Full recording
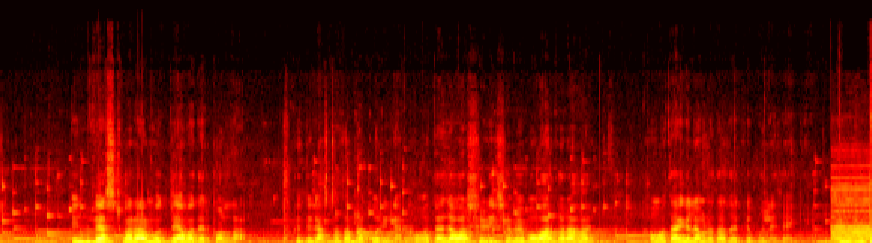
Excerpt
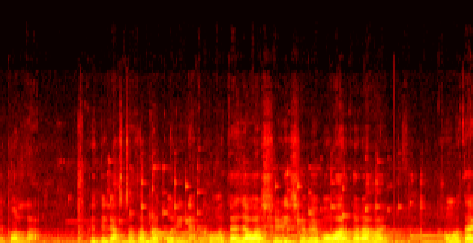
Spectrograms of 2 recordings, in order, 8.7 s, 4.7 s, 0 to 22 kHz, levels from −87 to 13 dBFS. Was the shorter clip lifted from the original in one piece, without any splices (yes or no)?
yes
